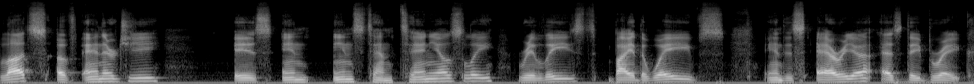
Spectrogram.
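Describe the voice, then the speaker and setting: With a non-native accent, a man speaks very slowly at a fairly low pitch, his pitch swinging very widely. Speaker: surf self-defense instructor. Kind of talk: audiobook reading.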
